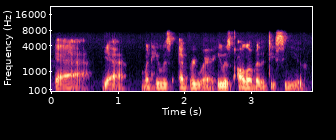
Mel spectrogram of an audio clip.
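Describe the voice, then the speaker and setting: Very deep, gravelly man, animated. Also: lo-fi sound. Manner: enthusiastic, quick agreeing interjections. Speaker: podcast co-host. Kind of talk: casual comic book discussion.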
